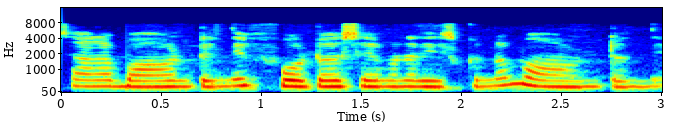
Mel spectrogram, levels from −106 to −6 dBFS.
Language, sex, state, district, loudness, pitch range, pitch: Telugu, female, Telangana, Nalgonda, -22 LUFS, 255-270 Hz, 260 Hz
